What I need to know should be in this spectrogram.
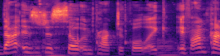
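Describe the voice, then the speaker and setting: A woman talks fairly quickly. Behind her, music is playing. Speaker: YouTuber. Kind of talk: casual explanatory talk to camera.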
